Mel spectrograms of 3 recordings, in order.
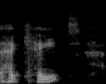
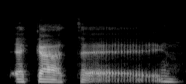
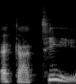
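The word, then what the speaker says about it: Hecate: uh yeah card one I've heard people pronounce it hey Kate and I don't I don't like it it bothers me it's not akate uh the in-between the in between trying to put that where you can see a little better ekate or ekati of her people pronounce there's so many different ways people pronounce it uh it's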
